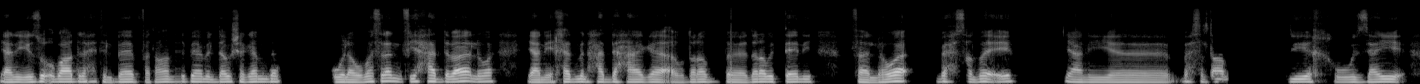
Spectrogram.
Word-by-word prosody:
يعني 110 0 +2
يزقّوا 130 +3 +2
بعض 125 0 +4
ناحية 130 0 -1
الباب. 120 +2 0
فطبعًا 115 +4 -1
ده 125 +1 -5
بيعمل 125 -2 0
دوشة 125 +1 0
جامدة. 125 +2 0 0.5
ولو 110 -2 +2
مثلًا 135 +2 +1
في 135 +1 -1
حد 135 -3 +1
بقى 135 +4 +6
اللي 130 -2 -1
هو 135 +1 0 0.3
يعني 105 +1 +1
خد 120 0 0
من 120 -1 0
حد 120 0 -1
حاجة، 115 0 +1
أو 105 -1 -2
ضرب 115 +2 -1
ضرب 115 +4 +2
التاني، 120 -1 0 0.4
فاللي 105 -2 0
هو 140 +5 +5 0.2
بيحصل 125 -1 -4
بقى 130 +1 +2
إيه، 135 +3 +1 0.5
يعني 110 -4 -1 0.6
بيحصل 130 -3 -9
طبعًا 125 +1 -2 0.6
صريخ 125 0 -1
وِزْعيق، 115 +2 0
120 Hz, 150 wpm, -23 LUFS, 115-125 Hz, 0.6 s, بقى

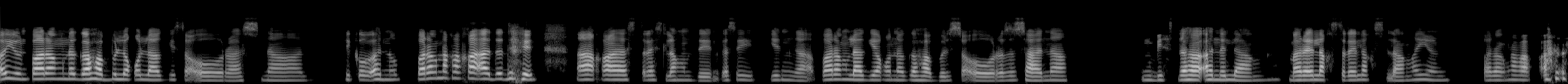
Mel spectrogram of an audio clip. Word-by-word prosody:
ayun, 250 -1 0
parang 255 0 +7
naghahabol 245 -1 +4
ako 225 - -6
lagi 210 0 -1
sa - - -8
oras 185 +1 -6
na 190 0 -8 0.4
'di 220 - -10
ko 210 -2 -4
ano 220 -1 -8 0.2
parang 255 +3 +4
nakakaano 275 -4 +4
din 245 -4 +1 0.4
nakaka-stress 220 -1 +1
lang 200 0 -7
din. 175 -1 -9
Kasi 200 +1 -11 0.2
'yun 210 0 -12
nga, 180 -2 -8
parang 230 +1 +2
lagi 210 -1 +1
akong 205 0 -9
naghahabol 195 -2 -4
sa 190 - -7
oras 175 +1 -4
na 195 - -11
sana, 195 -1 0 0.9
imbis 205 0 -9
na 210 0 +7
ano 210 -1 +1
lang 195 -2 -4 0.2
ma-relax-relax 205 +1 +1
lang 185 +1 -4
ngayon 205 -2 -11 0.3
parang 200 0 -6
nakakaano 210 +6 -3
210 Hz, 140 wpm, -24 LUFS, 195-225 Hz, 0.9 s, parang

